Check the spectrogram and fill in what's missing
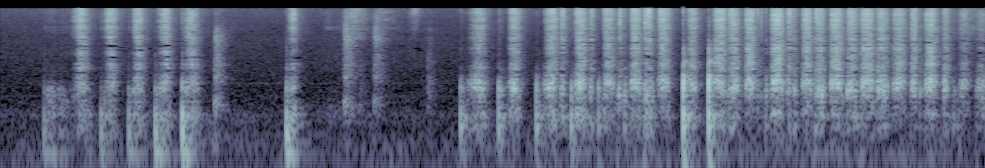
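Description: A natural wood pastel pencil is rubbed and scratched in shading strokes over a small taped sheet of sanded pastel card (Pastelmat). Short, gritty, papery strokes start out spaced apart, then turn into a fast, dense run of bright scratching in the second half.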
